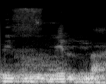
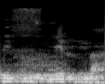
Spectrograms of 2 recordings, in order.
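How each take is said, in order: First: It is said with a th-like sound. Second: The same.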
